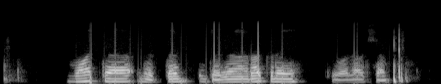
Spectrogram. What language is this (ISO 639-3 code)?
pus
